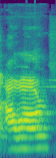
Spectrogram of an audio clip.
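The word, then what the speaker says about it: hour: আচ্ছা আওয়ার, এটা উচ্চারণ হচ্ছে আওয়ার, যেহেতু আ আ আছে, কোথায়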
